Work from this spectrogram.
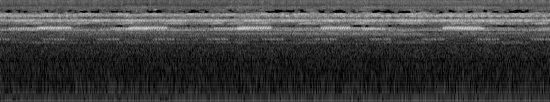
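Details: Evening cricket chorus in a park: rhythmic high-pitched chirp bursts about once per second over a continuous shrill buzzing background.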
